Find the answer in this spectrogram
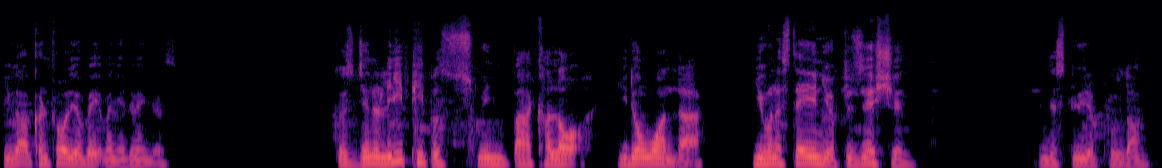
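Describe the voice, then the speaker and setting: A young man walks viewers through a back workout in a gym, breathing hard between sets and explaining each move as he goes. His voice is husky and breathy, with a mid-range pitch. The sound is close and dry, with little room echo. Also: moderate pace, long pauses, warm tone. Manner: instructive, coaching viewers step by step. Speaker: fitness vlogger. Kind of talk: casual gym walkthrough.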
